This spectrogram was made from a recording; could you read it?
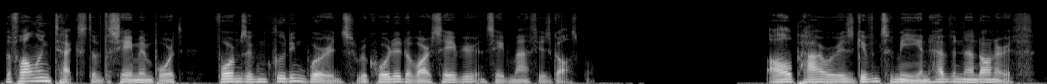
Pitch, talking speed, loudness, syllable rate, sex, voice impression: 110 Hz, 170 wpm, -19 LUFS, 5.2 syllables/s, male, very masculine, very adult-like, slightly middle-aged, very thick, slightly tensed, slightly powerful, bright, slightly soft, clear, fluent, slightly raspy, very cool, intellectual, refreshing, very sincere, very calm, mature, very friendly, very reassuring, very unique, very elegant, wild, very sweet, lively, very kind, slightly intense, slightly modest, slightly light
